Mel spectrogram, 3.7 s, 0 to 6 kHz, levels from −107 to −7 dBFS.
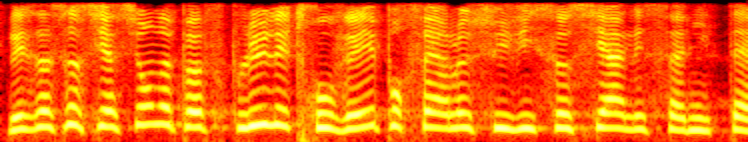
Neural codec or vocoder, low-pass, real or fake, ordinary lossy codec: codec, 16 kHz, 4 kbps, FunCodec, trained on Chinese and English, 50 frames a second; 5.4 kHz; fake; none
